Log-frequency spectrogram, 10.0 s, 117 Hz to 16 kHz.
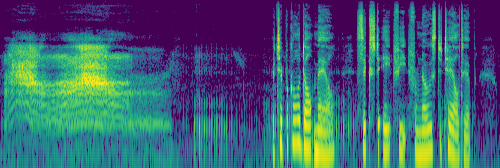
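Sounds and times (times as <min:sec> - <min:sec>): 
mountain lion yowling: 0:00.0 - 0:03.5
mountain lion rapid purring-like pulses: 0:03.5 - 0:09.6
speech: 0:05.5 - 0:10.0.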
